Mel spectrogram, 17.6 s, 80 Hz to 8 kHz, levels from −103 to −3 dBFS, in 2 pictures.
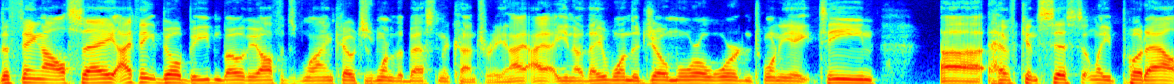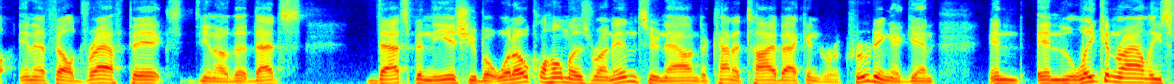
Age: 30-49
